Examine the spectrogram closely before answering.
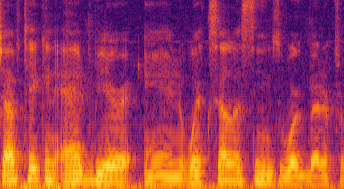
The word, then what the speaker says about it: Wixela: out of habit i don't know it's actually pronounced rexella as you see i'm on their website and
